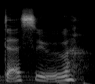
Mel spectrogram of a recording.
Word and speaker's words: desu: That one's weird because that's how it is phonetically spelt, but they don't pronounce it. They just pronounce it des usually. How do you say it? Desu? Just des. Oh, just des? Like no. Yeah, the U is kind of silent as far as I'm concerned.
